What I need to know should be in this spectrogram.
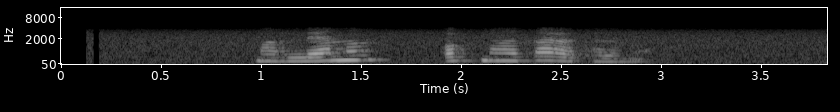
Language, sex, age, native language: Icelandic, female, 20-29, Icelandic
